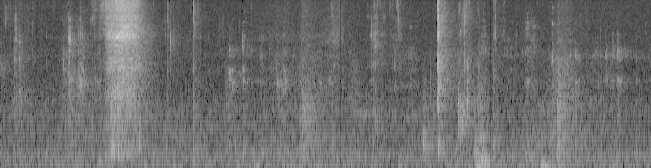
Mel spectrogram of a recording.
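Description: A person biting and chewing a mouthful of tortilla with butter chicken, with small wet smacks and clicks. There is one louder rushing noise about a second in.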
